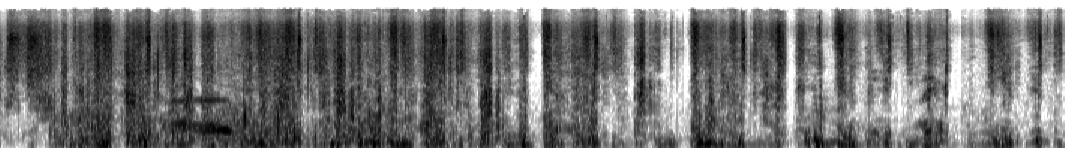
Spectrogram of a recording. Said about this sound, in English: You're kind of getting sounds of like it sounds like something shuffling, not hearing you. Oh, yeah, that would be a shopping cart.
